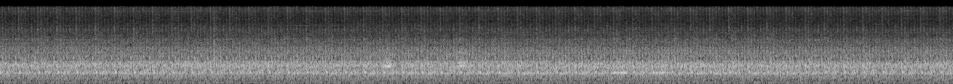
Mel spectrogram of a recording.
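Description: An engine idling steadily, an even hum that does not change.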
